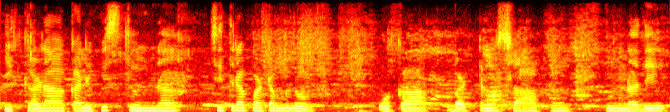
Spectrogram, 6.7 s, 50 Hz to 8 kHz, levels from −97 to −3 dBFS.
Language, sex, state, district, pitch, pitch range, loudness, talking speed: Telugu, female, Andhra Pradesh, Sri Satya Sai, 175 Hz, 170-190 Hz, -16 LUFS, 65 wpm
